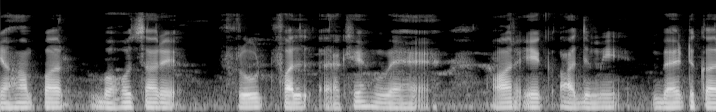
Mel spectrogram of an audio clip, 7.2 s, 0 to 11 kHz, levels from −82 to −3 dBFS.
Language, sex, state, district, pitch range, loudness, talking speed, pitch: Hindi, male, Chandigarh, Chandigarh, 95-105 Hz, -20 LUFS, 110 wpm, 100 Hz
